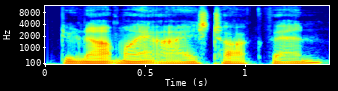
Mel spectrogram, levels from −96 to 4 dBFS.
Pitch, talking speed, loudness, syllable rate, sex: 100 Hz, 255 wpm, -20 LUFS, 4.7 syllables/s, male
